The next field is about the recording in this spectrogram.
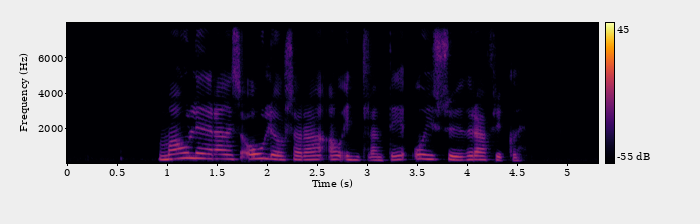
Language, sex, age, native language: Icelandic, female, 40-49, Icelandic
